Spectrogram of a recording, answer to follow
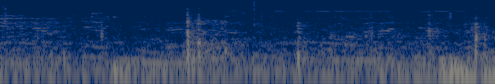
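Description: Tennis ball impacts during a clay-court rally: two sharp knocks, about half a second apart, from the ball being hit and bouncing.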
